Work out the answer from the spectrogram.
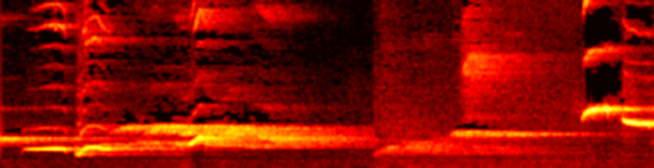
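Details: White-rumped shama master song, played to rouse silent shamas into excited singing: long, clear whistled notes held level, with short slurred rises, then a higher whistled phrase and bright upslurred notes at the end.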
